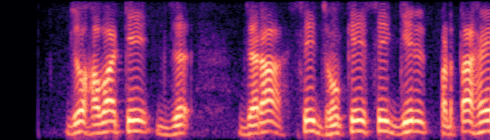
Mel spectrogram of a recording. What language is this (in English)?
Hindi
